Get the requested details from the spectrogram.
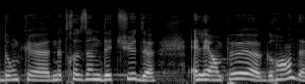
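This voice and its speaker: Noticeable background noise sits behind this recording. A woman with a Brazilian accent speaks at a moderate pace with a fairly high pitch. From Brazil, São Paulo countryside. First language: Portuguese (speaking French). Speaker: archaeologist. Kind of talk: public panel discussion. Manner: halting, many hesitations.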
